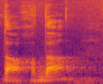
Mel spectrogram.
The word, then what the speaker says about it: dağda: But in Şanlıurfa dialect, it is fine. So it's pronounced as dağda and bağda. Bağda, dağda.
